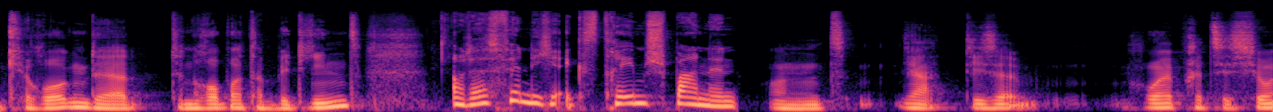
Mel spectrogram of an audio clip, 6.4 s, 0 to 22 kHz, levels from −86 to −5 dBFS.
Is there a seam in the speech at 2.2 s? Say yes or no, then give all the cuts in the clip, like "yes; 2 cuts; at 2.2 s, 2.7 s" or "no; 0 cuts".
yes; 2 cuts; at 2.2 s, 3.7 s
